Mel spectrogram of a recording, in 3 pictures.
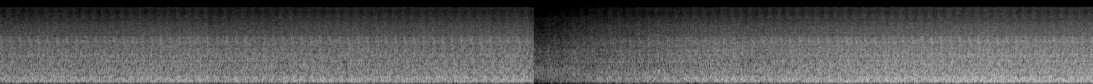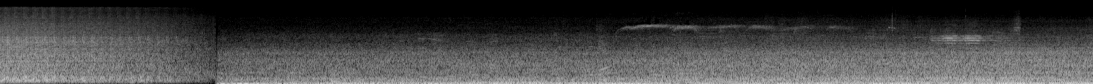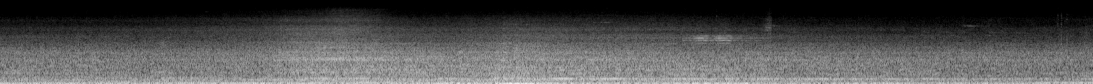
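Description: Added sound effects: a steady rush of water from a speeding motorboat's wake, breaking off abruptly about five seconds in and swelling back, then about thirteen seconds in a cut to busy street ambience, a low traffic rumble with a murmur of voices and a couple of short high chirps.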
